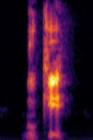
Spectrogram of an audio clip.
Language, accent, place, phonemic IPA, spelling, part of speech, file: French, France, Lyon, /bu.ke/, booker, verb, LL-Q150 (fra)-booker.wav
- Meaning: to book, reserve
